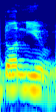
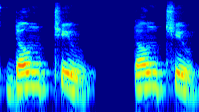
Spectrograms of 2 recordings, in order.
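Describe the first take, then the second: First: Don't you as don-you, with the t dropped; "don't you" as don yoo; unlinked don't you. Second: Don't you as dohn-CHOO, t and y joined; "don't you" with a 'ch' link. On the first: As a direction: say don't you wrongly, a plain y after n. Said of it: "It's not don't you". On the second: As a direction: say don't you slowly, blending t into y. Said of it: "T N Y together". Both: Shown as a demonstration.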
